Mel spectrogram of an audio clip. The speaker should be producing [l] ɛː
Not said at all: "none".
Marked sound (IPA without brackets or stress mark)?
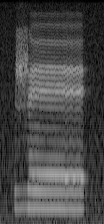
ʐ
